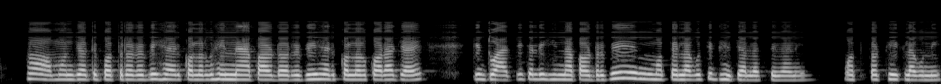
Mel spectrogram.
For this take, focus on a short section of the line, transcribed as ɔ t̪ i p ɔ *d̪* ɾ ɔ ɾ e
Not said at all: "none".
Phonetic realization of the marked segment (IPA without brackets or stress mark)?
t̪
